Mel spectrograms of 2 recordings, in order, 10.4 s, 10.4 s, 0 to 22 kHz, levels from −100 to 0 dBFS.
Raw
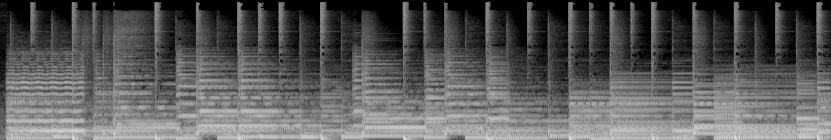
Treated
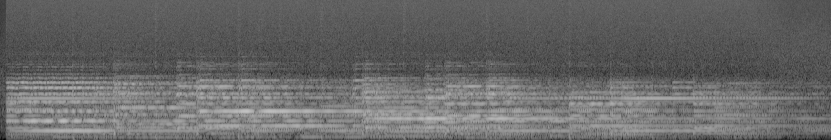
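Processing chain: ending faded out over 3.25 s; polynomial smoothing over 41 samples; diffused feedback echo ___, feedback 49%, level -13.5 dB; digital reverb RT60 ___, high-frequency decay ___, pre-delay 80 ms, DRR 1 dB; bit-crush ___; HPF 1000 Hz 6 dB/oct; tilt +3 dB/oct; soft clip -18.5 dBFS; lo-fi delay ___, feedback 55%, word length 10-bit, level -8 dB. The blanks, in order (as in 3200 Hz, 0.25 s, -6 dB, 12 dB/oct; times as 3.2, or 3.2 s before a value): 1.598 s, 1.3 s, 0.7×, 8-bit, 0.282 s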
